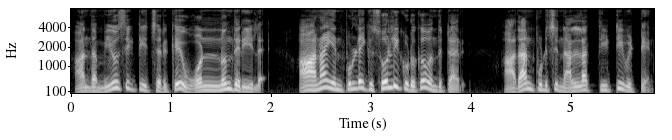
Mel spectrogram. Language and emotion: Tamil, angry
